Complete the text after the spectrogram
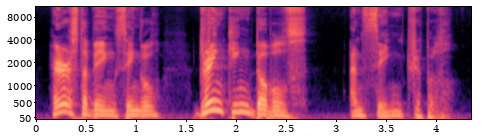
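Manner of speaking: bad, horrible put-on Irish brogue. Giving a St. Patrick's Day drinking toast, in a horrible Irish accent. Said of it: "I do a horrible Irish accent".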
